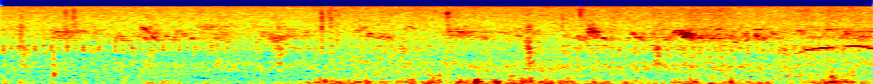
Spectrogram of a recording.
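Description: A horse's hooves thudding on a sand arena surface at canter. The thuds are soft at first and grow louder from about a second and a half in as the horse comes nearer.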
